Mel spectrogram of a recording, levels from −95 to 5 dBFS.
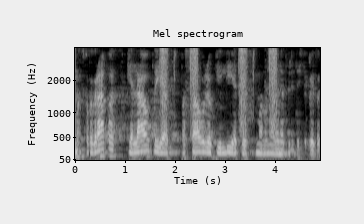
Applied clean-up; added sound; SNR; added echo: classical method WPE with log-MMSE.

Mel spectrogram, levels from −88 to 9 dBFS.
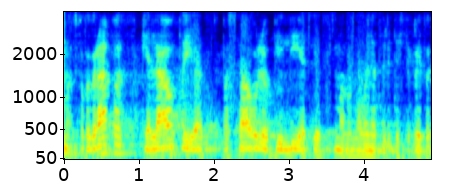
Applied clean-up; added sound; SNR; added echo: neural separator model SepFormer DNS4.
